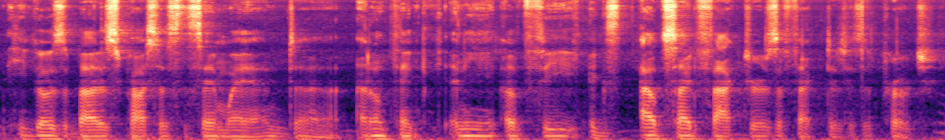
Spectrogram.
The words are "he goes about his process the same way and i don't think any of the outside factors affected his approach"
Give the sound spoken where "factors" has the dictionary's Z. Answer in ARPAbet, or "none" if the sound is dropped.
Z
